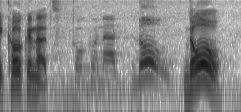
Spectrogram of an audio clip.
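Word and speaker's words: ដូង: Dong. Do. Dong, yeah.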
